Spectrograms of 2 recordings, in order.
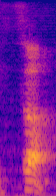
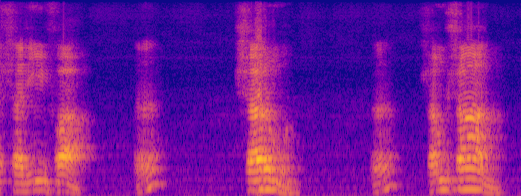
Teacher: जीव जो है वो तालू से टकरानी चाहिए। जीव जो है, जो पहले वाले सा के अंदर जीव दांत से टकरा रही थी, स, और जो तालवी शा है उसके अंदर जीव तालू से टकरानी चाहिए, नहीं तो उसका उच्चारण शुद्ध नहीं निकलेगा।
